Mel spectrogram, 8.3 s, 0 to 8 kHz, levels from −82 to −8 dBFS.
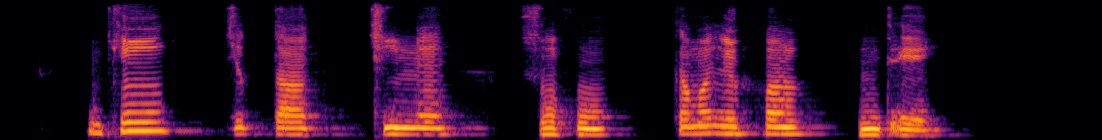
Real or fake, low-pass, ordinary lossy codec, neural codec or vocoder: fake; 7.2 kHz; Opus, 32 kbps; codec, 44.1 kHz, 1.7 kbps, Pupu-Codec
